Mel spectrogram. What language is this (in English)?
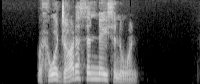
Kabyle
